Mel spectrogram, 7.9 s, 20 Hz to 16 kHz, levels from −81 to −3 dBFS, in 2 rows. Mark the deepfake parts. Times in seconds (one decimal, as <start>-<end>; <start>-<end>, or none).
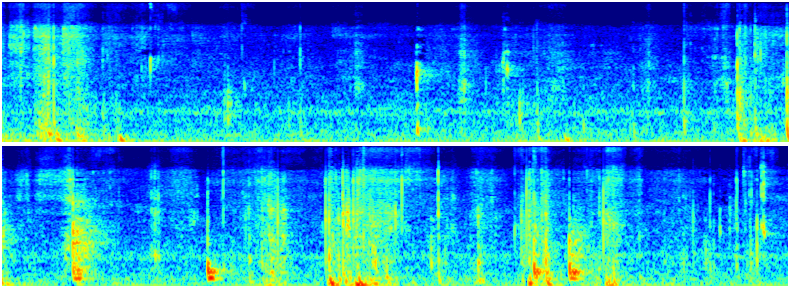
none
